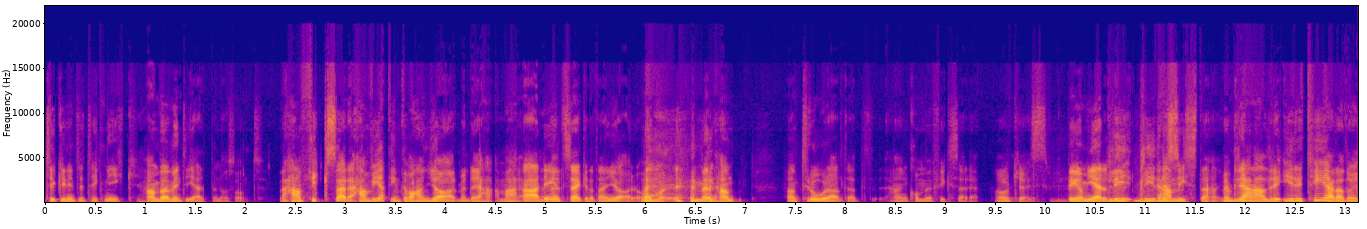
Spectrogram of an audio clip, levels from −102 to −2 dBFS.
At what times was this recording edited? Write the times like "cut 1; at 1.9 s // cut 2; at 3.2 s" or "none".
cut 1; at 4.7 s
